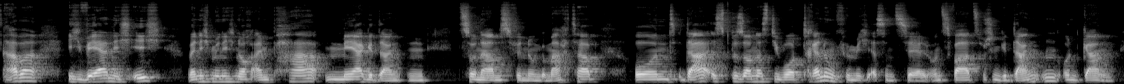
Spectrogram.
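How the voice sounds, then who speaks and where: A young man in his twenties, a podcast host from Leipzig in eastern Germany, speaks at normal speed with hardly any pauses in a nasal, mid-range voice. A slight Saxon accent colors his chatty, self-deprecating, semi-scripted solo monologue, picked up by a podcast mic.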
